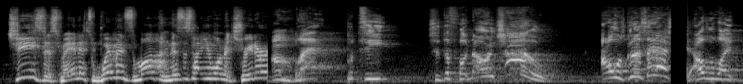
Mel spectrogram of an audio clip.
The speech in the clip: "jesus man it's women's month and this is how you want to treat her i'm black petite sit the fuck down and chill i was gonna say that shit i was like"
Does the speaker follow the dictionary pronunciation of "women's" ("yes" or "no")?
yes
